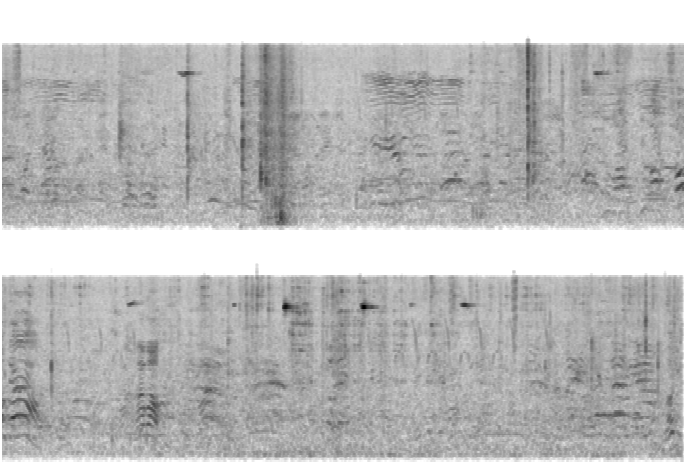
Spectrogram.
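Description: Men talk and call out across an open field.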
